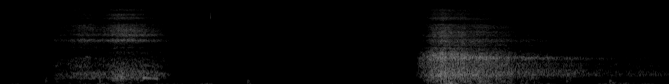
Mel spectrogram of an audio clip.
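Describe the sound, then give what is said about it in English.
A person breathes in slowly and then out. A long, soft, airy inhale is followed, after a quiet pause, by a longer and fuller exhale, with no talk. “Take a moment. Breathe in.”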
